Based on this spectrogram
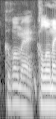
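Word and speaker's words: Colomé: And then for my team, pitching rotation is Scherzer and Verlander with Alex Colom. At the closer, is it Colom? – Colome. – It is Colome. It's a little accent on the E.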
